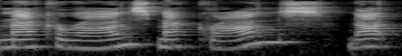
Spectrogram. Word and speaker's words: macaron: So, you know, the French, not macaroons, but those have coconut all over them, but macarons, not the French president, Macron, but the cookie with the filling in the middle, macaron.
